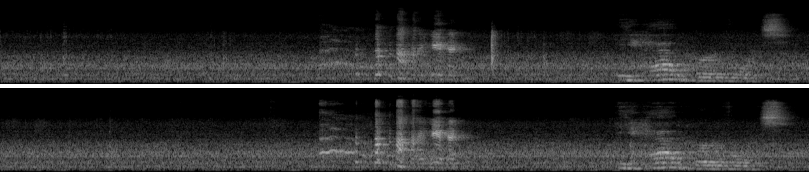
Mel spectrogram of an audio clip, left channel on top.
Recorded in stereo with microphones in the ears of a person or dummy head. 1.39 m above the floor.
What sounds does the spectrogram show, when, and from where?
3.2 s laughter: 35° right (ahead or behind), 0.8 m
6.1 s a woman speaking: 30° right (ahead or behind), 3.5 m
